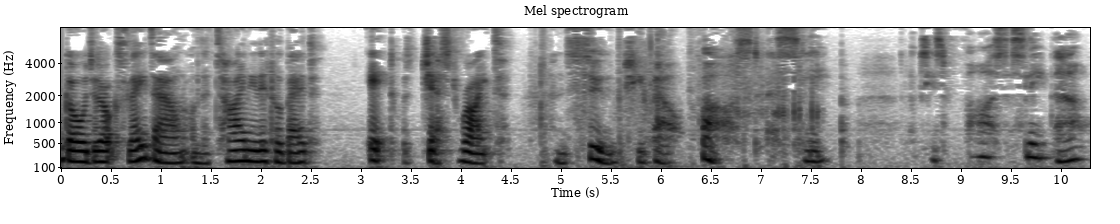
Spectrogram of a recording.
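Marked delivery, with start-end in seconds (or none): 4.9-7.6 slow, soft whisper; hushed. A narrator's reading. Hushed as Goldilocks falls asleep. 7.8-10.2 very soft confiding whisper. A narrator's reading. Whispers beside sleeping Goldilocks.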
